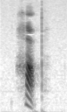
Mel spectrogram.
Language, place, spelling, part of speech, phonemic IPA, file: English, California, hop, noun / verb, /hɑp/, En-us-hop.ogg
- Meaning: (noun) 1. A short jump 2. A jump on one leg 3. A short journey, especially in the case of air travel, one that takes place on a private plane 4. A brief period of development or progress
